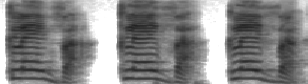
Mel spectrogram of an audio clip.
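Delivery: teacher modelling the two syllables of clever; syllable drill. Shown as a demonstration. Teacher drills the word for students, clearly pronounced. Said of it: "okay, clever".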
